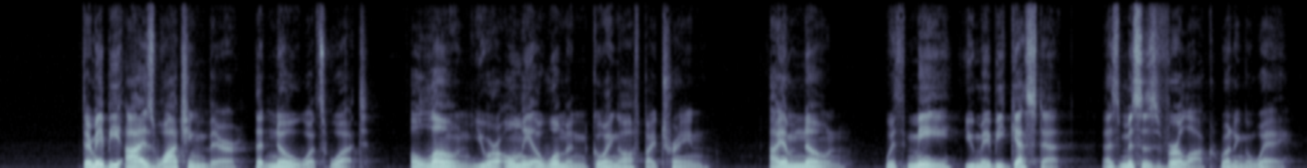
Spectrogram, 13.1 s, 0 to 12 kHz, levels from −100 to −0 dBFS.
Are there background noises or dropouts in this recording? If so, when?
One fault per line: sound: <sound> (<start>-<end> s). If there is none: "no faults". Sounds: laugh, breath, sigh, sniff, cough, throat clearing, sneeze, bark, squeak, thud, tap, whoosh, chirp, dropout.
no faults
